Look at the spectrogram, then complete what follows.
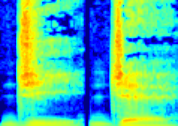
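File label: "jije", concatenated syllables; Affixing experiment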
